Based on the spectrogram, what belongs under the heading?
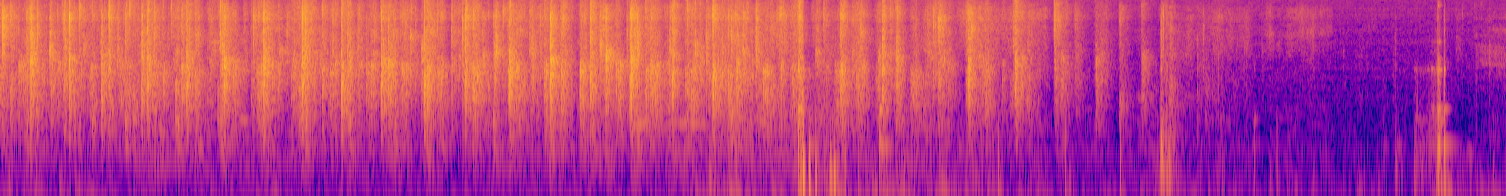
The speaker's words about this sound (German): Steht doch ein bisschen auf und genießt den Applaus, den ihr euch alle verdient habt.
